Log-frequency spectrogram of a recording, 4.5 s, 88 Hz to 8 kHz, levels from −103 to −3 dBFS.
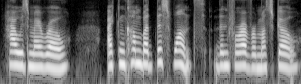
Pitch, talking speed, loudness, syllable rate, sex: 230 Hz, 200 wpm, -18 LUFS, 4.2 syllables/s, female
